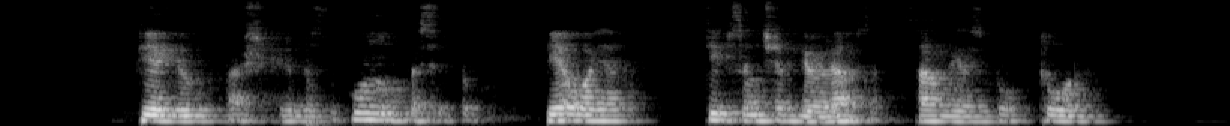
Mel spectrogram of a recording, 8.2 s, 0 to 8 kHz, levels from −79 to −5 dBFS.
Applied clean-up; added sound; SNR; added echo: neural mask model DeepFilterNet 3.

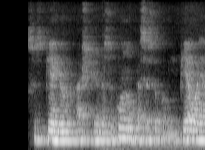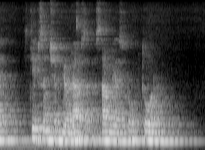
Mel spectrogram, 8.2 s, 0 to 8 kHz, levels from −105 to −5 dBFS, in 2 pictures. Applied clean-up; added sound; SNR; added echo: neural separator model SepFormer DNS4.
